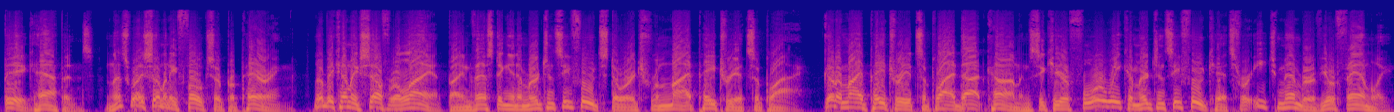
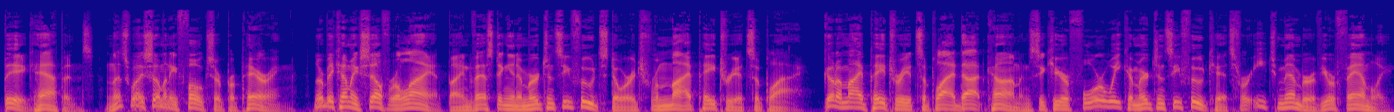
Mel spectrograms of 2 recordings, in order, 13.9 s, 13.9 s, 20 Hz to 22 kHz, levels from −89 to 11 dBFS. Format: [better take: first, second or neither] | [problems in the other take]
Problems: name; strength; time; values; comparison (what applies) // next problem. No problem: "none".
second | distortion; heavy; 20% of the sound clipped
